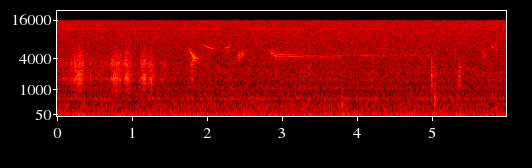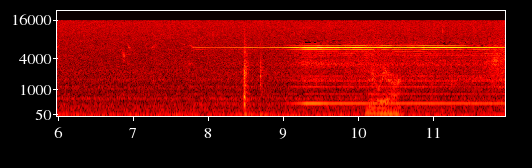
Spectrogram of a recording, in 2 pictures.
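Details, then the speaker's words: 1971 Sony TR712 transistor radio on bench power: a test tone meant to be 400 Hz comes out harsh and buzzy with a rasping edge instead of pure; clipped, distorted output, cause not yet found. "that's a supposed to be a 400 hertz tone this is what a thousand hertz would sound like clearly in my ears that's a uh clipped signal that's what that sounds like to me"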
